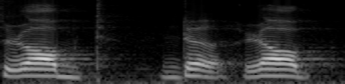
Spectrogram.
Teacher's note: if the ed is preceded by a voiced consonant sound such as b or bh, it should be pronounced as a voiced consonant d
